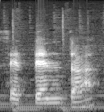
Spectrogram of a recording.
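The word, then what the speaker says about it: setenta: cincuenta 60 is sesenta 70 is cetenta there is only a tea change so find the pronunciation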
